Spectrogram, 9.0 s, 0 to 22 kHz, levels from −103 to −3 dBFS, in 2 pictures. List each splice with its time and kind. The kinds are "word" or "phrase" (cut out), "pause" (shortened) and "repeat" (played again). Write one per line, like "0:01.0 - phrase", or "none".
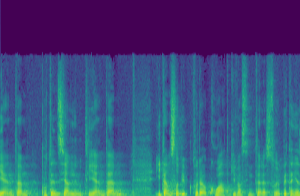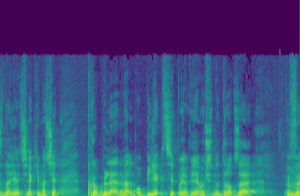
0:02.8 - word
0:04.2 - word
0:06.5 - word

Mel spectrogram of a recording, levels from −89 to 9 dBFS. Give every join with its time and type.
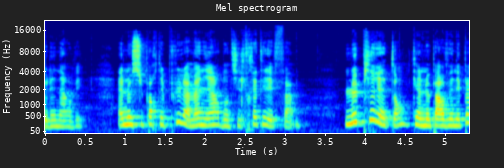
none

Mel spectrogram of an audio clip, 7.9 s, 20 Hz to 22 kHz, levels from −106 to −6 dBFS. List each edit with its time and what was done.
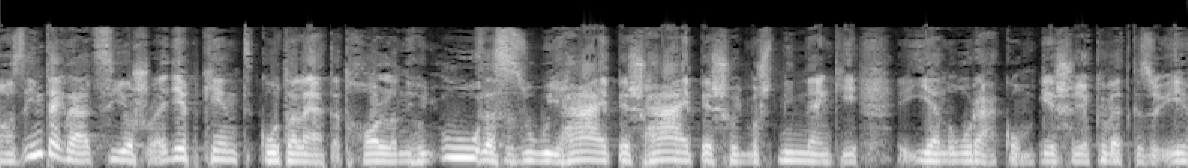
0:01.0 - word
0:01.7 - word
0:03.2 - word
0:04.3 - repeat
0:06.9 - word

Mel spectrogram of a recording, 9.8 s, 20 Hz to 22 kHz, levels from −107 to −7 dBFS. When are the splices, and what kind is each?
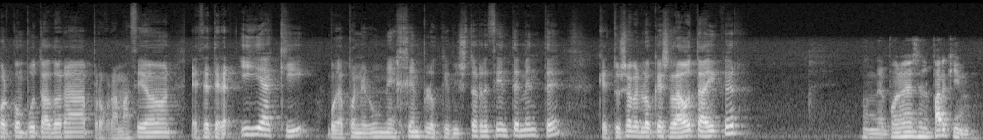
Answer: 0:01.8 - pause
0:03.2 - pause

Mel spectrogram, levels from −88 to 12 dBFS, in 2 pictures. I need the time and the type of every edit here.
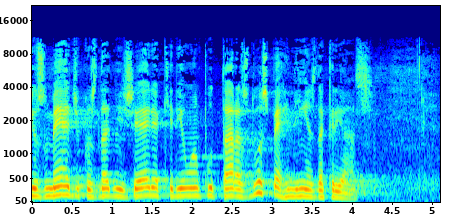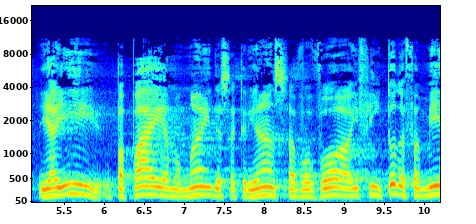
none

